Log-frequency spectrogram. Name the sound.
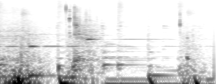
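cork being pulled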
